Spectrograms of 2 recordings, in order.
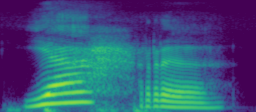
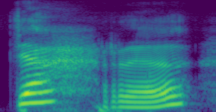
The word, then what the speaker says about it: Jahre: Nah, untuk J kita bacanya bukan J tapi J atau Y. Contohnya adalah Yahre. Bacanya bukan lagi Jahre tapi melainkan dia Yahre.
